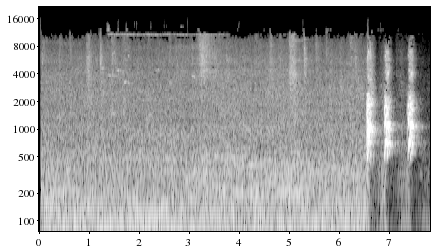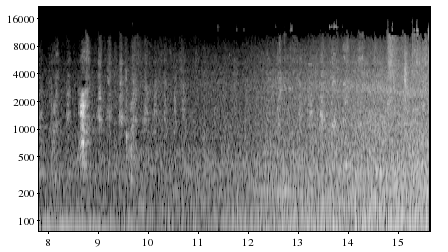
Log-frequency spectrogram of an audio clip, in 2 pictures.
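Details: Belgian Malinois at raw feeding time; three sharp, loud barks in quick succession midway, followed by a softer fourth bark, over a steady background hiss that fades and returns.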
